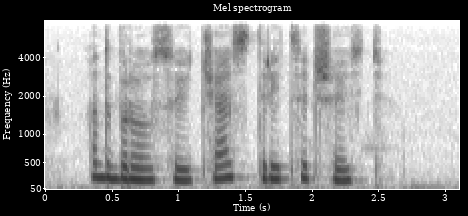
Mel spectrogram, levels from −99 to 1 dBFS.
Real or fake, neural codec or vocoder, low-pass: real; none; 7.2 kHz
